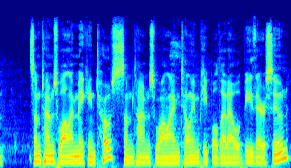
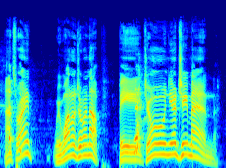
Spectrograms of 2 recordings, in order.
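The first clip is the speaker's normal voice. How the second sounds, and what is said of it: Vaudeville G-Man silly voice. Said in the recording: “G-Men vaudeville dialogue humor voice ... silly voice”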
